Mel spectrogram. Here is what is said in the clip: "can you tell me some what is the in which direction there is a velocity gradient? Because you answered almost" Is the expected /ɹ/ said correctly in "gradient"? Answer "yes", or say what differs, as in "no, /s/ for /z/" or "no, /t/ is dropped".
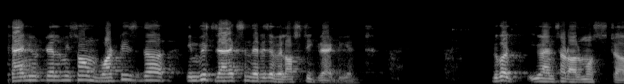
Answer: yes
